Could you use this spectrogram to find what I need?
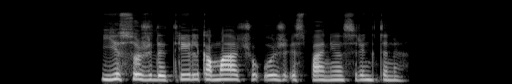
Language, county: Lithuanian, Kaunas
